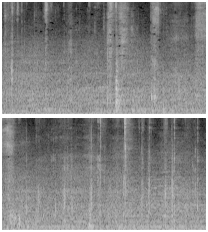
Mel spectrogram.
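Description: Close-miked chewing and biting of dumplings: irregular wet mouth clicks and smacks, with a few louder bursts about two to four seconds in.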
